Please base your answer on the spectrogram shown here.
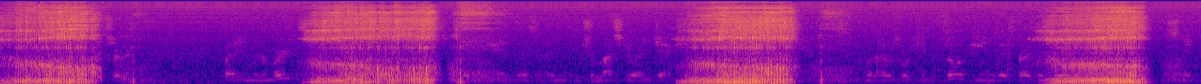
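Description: Four loud, harsh snoring breaths, about twenty a minute, with faint clicky noises between them; ordinary snoring.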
